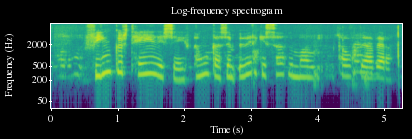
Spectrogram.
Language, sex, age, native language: Icelandic, female, 13, Icelandic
